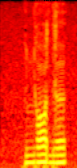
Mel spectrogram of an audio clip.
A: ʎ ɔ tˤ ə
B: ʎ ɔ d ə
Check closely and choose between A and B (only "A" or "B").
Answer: B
